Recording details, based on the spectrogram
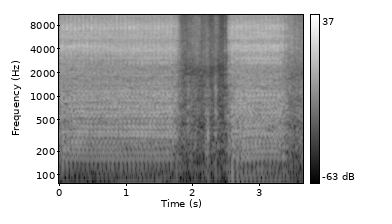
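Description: A sewing machine stitches a backpack seam, running in a loud rapid mechanical drone, stopping briefly with a few clicks and then resuming at full speed.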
